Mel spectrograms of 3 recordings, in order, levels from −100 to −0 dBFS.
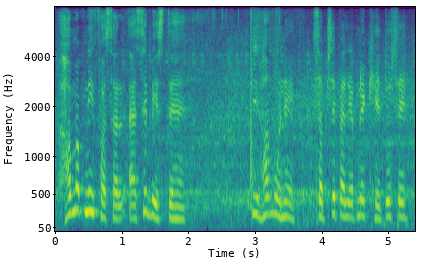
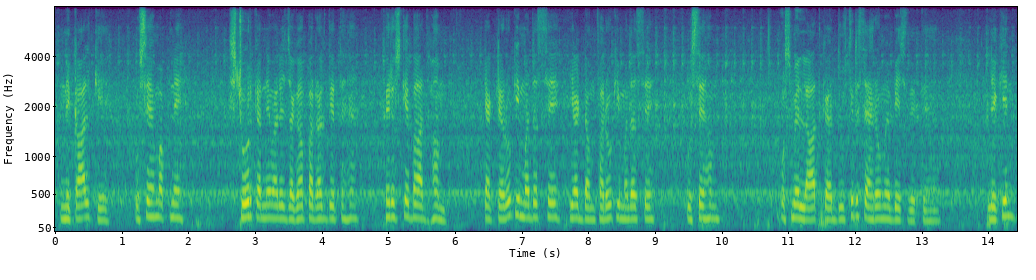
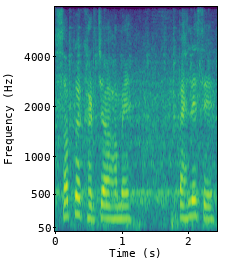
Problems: constant background noise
